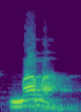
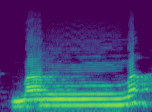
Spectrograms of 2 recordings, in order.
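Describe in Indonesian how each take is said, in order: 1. Bunyi m pendek dan biasa saja. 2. Bunyi m ditahan lama dan sengau. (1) "di bawah jam sembilan malam" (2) "Di atas jam sembilan malam malam Jumat"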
